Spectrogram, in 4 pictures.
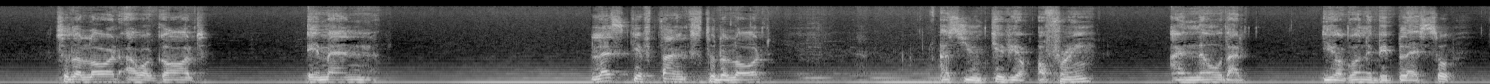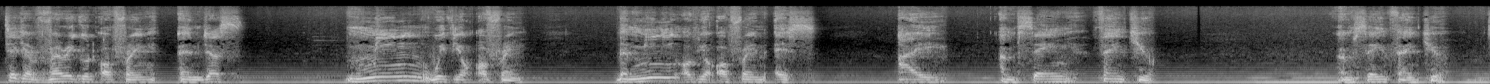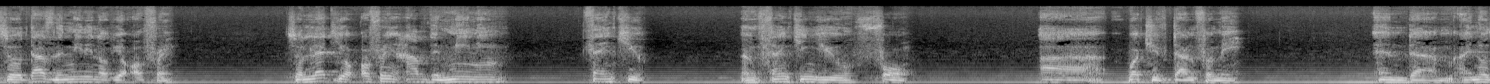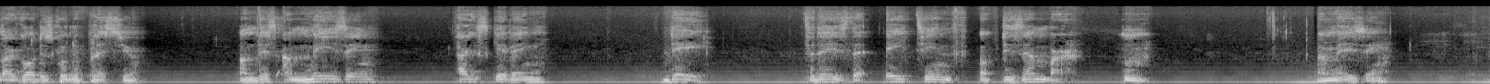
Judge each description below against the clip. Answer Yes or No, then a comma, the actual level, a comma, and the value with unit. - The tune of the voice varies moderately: No, narrow, 1.6 semitones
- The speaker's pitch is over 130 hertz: No, low, 100 Hz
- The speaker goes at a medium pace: No, slow, 105 wpm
